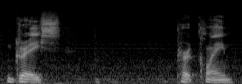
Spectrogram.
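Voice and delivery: usual speaking voice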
